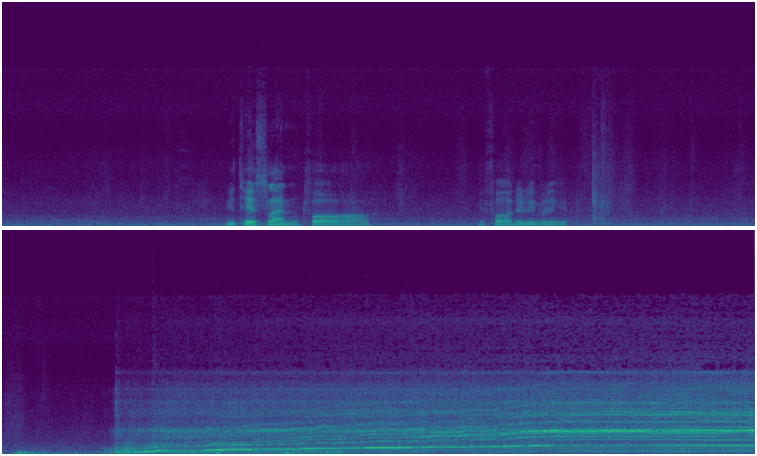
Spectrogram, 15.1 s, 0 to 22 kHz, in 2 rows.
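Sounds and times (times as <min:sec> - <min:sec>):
electric motor whine: 0:08.6 - 0:15.0.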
